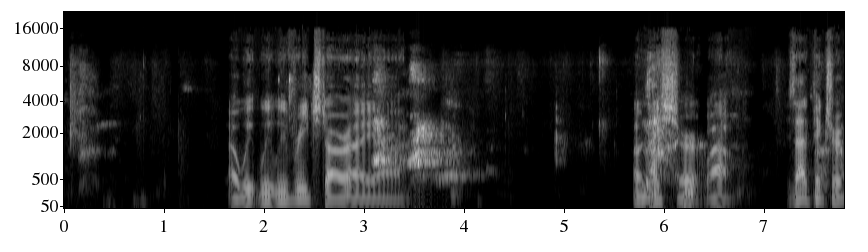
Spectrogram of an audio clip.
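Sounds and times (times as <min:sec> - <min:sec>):
speech: 0:01.6 - 0:03.5, 0:05.7 - 0:07.7
brown dog with a little black on its back barking: 0:03.1 - 0:04.4, 0:05.8 - 0:06.4, 0:07.4 - 0:07.7.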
